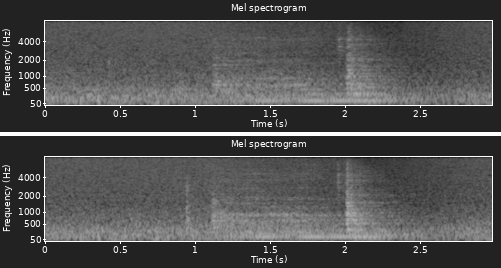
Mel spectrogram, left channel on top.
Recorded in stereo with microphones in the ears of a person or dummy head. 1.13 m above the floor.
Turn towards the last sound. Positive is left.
turn(degrees=-60)  # may be behind; listen again after turning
